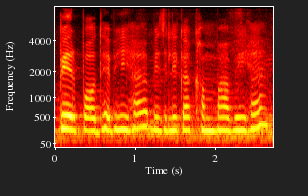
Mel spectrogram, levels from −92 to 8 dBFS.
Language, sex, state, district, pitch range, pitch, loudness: Hindi, female, Bihar, West Champaran, 250-270 Hz, 255 Hz, -17 LUFS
